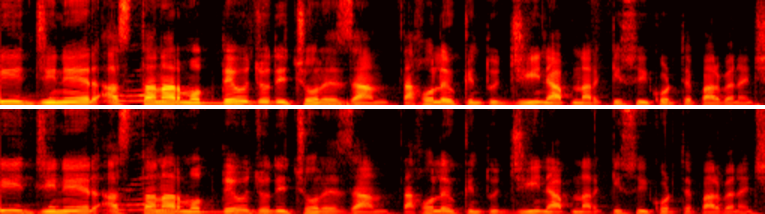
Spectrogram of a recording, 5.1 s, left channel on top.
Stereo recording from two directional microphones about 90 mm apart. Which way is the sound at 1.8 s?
30° left (ahead or behind).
